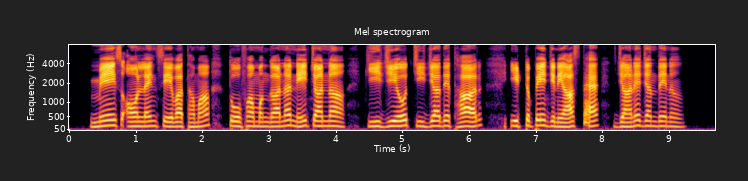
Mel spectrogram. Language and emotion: Dogri, fearful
